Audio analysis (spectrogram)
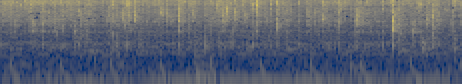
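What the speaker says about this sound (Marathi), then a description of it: "यामध्येच मी आता कढीपत्त्याची पानं घालते। गॅसची फ्लेम लो केलेला आहे। यामध्ये थोडंसं हिंग घालूया" Cumin seeds, curry leaves and asafoetida tempering in hot oil on a low flame, a steady close sizzle with scattered sharp pops and crackles, no talk.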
